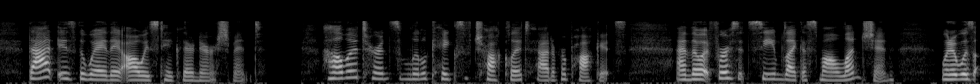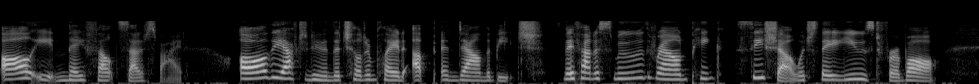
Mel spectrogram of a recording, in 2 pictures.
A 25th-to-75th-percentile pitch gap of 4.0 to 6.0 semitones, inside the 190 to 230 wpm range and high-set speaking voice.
Yes: average, 5.2 semitones; average, 195 wpm; high, 230 Hz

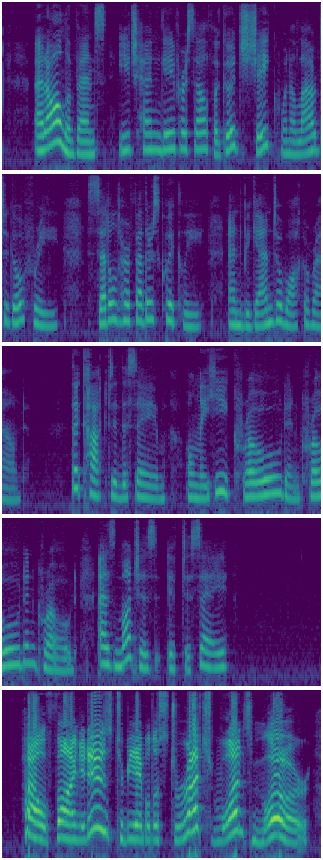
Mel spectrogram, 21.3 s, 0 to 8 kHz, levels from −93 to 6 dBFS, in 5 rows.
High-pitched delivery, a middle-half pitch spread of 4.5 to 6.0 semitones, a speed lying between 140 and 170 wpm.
Yes: high, 230 Hz; average, 4.8 semitones; average, 145 wpm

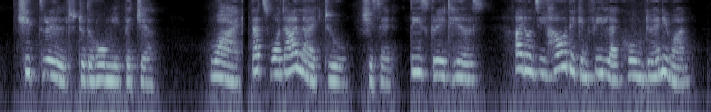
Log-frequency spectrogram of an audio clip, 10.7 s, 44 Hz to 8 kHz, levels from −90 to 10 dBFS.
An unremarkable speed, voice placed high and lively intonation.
Yes: average, 155 wpm; high, 230 Hz; wide, 6.0 semitones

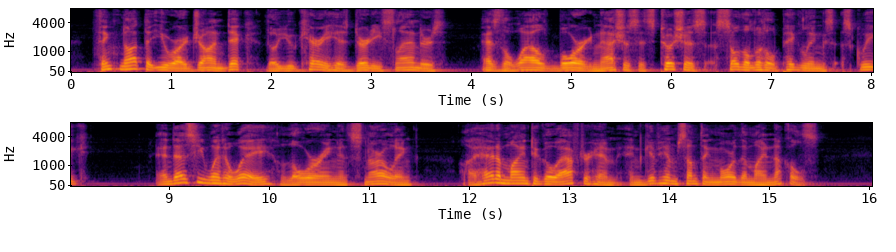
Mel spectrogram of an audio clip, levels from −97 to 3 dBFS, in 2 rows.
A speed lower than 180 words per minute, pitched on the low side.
No: average, 185 wpm; low, 105 Hz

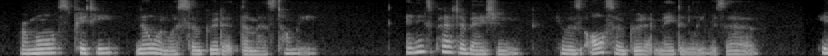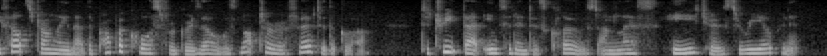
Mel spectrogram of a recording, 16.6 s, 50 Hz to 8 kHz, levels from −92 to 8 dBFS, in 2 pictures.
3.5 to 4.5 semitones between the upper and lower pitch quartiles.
Yes: average, 3.8 semitones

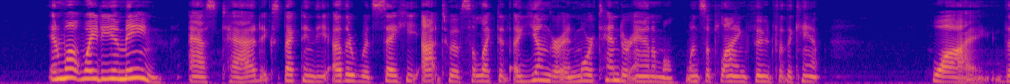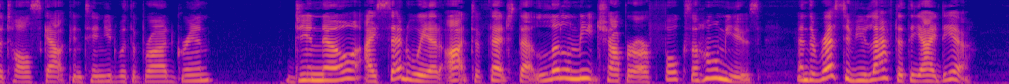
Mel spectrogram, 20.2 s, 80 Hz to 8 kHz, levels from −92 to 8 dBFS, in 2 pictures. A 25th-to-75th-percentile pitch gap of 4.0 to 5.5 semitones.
Yes: average, 4.7 semitones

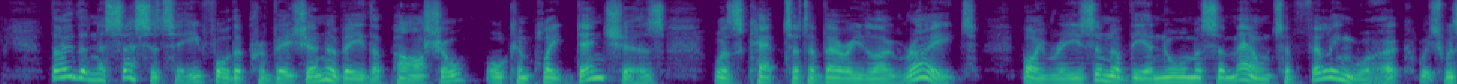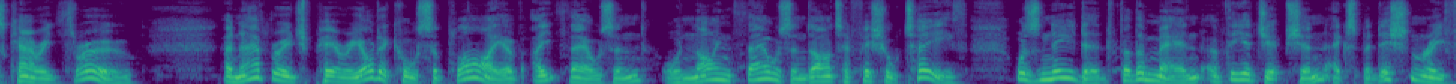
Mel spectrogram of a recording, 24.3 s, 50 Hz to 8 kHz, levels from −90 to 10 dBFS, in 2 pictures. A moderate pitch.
No: low, 120 Hz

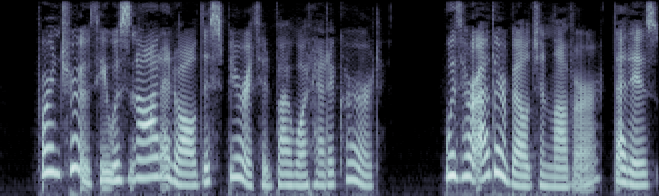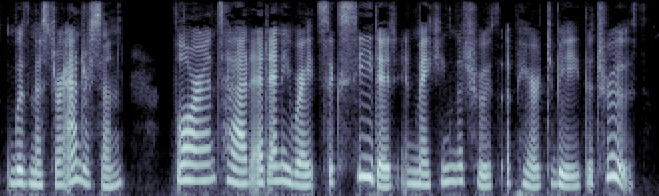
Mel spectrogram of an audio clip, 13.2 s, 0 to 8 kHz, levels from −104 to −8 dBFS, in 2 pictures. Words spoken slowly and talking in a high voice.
No: average, 175 wpm; high, 195 Hz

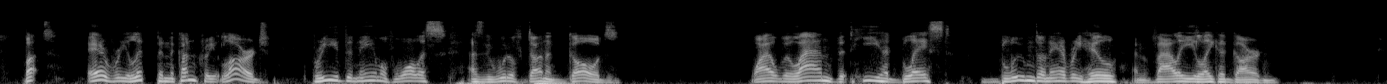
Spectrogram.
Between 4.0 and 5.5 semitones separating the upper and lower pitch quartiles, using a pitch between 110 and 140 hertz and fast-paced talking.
No: average, 4.5 semitones; low, 135 Hz; average, 155 wpm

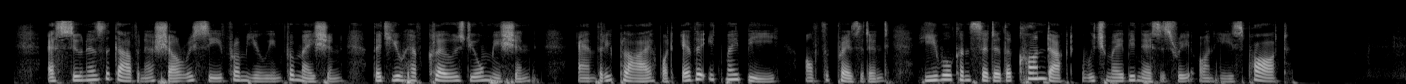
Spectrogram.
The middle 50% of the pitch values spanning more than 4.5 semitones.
Yes: average, 5.1 semitones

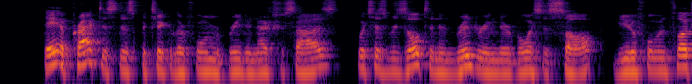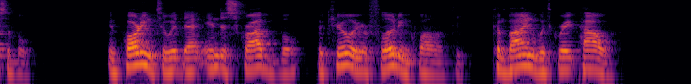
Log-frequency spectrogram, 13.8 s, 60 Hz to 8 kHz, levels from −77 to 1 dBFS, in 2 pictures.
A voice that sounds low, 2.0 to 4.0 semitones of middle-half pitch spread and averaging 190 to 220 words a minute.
No: low, 130 Hz; average, 3.1 semitones; average, 140 wpm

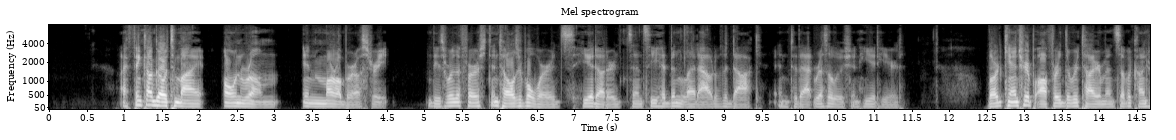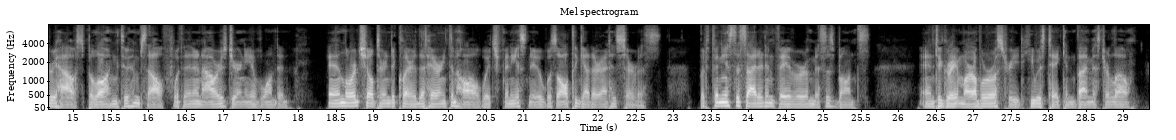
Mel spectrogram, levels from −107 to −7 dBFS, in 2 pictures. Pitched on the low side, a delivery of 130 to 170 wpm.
No: very low, 95 Hz; average, 180 wpm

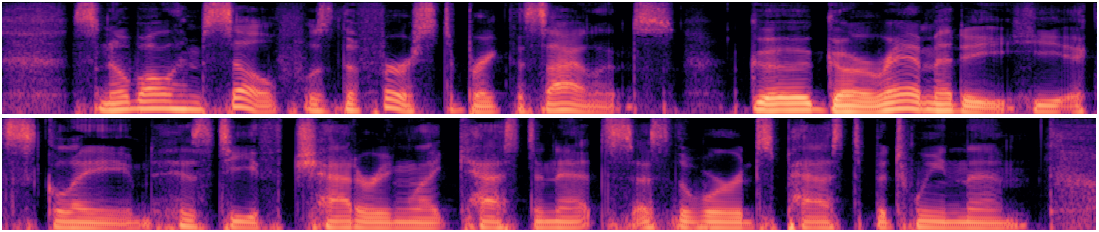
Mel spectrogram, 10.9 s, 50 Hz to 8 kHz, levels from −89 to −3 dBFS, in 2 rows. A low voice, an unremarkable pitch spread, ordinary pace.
No: low, 105 Hz; average, 3.8 semitones; slow, 125 wpm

